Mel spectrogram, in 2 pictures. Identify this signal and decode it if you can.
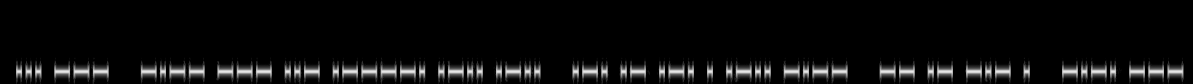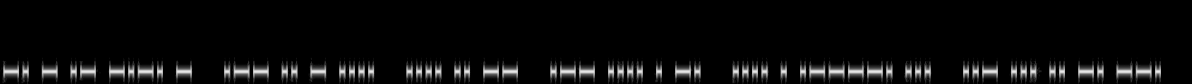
Morse code, heard as a keyed tone, about 25 wpm, 600 Hz. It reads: SO YOU'LL RARELY MAKE CONTACT WITH HIM WHEN HE'S USING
